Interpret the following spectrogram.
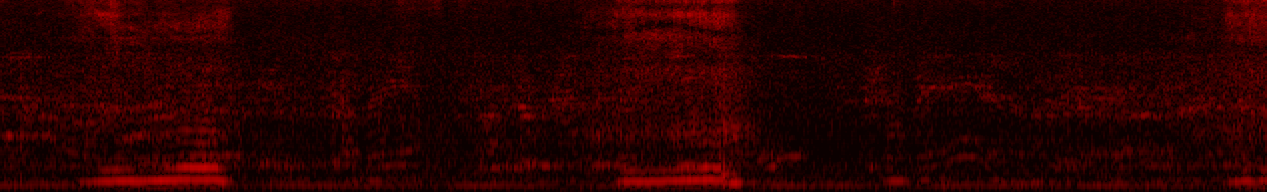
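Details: Buddy, a pet cat, snoring while asleep: two low, buzzy rasping breaths about three seconds apart over a steady low hum, with quiet indoor room noise between them.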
